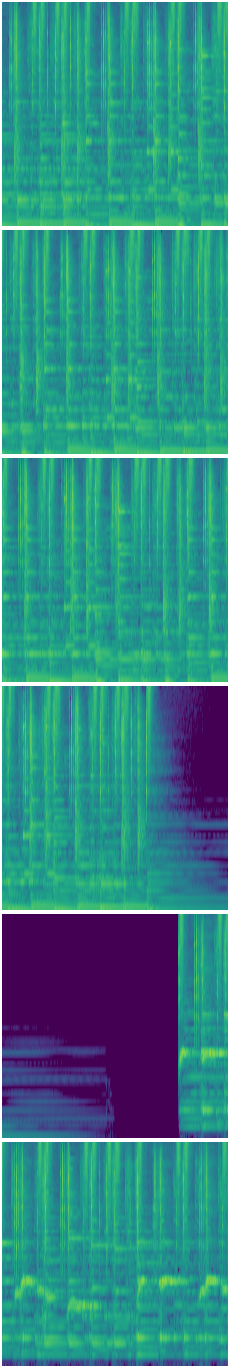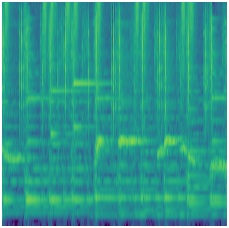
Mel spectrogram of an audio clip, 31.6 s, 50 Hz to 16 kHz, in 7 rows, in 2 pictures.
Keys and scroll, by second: 10.9 p, 11.1 space, 14.7 space.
